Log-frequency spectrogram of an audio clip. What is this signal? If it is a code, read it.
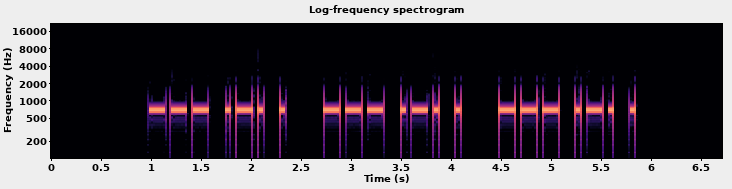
Morse code, heard as a keyed tone, about 22 wpm, 700 Hz. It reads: ORE ORE ORE
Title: Multi-letter Phonemes Repeated 3x 22wpm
